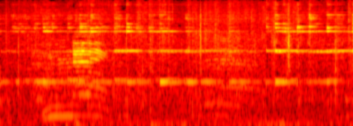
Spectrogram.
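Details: Village goats in nature: a few moderate, slightly quavering bleats, two of them overlapping, spaced about two seconds apart, with a thin steady high-pitched tone running behind.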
